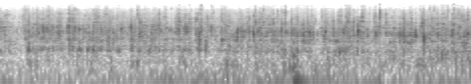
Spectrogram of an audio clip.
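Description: A thick liquid mixture gushing steadily from a basin into a wide pan of hot grape must, splashing as it fills, with small crackles throughout.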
